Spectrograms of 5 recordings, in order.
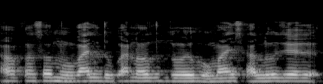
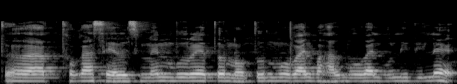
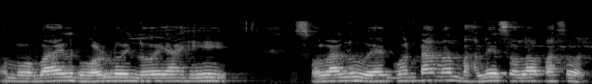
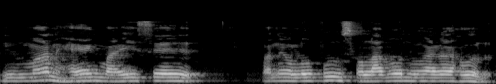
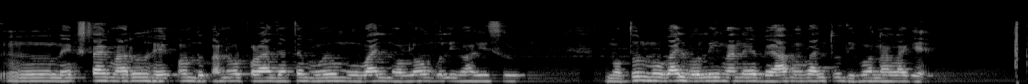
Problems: background sounds at intervals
